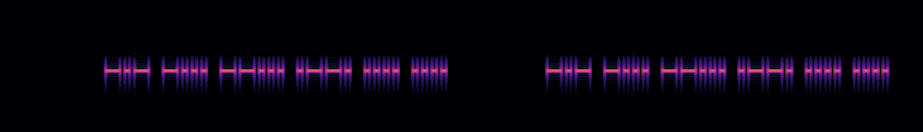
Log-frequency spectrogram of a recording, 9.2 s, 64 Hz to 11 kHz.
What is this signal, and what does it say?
Morse code, heard as a keyed tone, about 25 wpm, 700 Hz. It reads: KB7PHH KB7PHH
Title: USA Call Signs - 6 Characters - Repeated 3x - 25wpm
